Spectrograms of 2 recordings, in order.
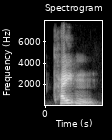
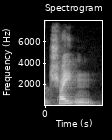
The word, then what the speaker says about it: chitin: i hope to poop chitin or titan there's multiple pronunciations of this that you may hear this is the exoskeleton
